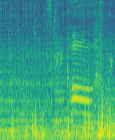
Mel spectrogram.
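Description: Wind rumbling on the microphone, with a few light knocks and a woman's voice briefly near the end.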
